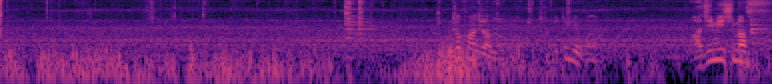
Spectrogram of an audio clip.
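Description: Metal tongs clink against a metal pot.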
